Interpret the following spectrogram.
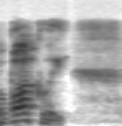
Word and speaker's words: Buckley: So I've been saying let's go Bucko for a long time. I guess I've been saying it wrong. I should have been saying let's go Buckley.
